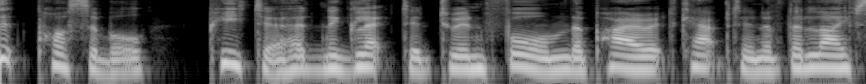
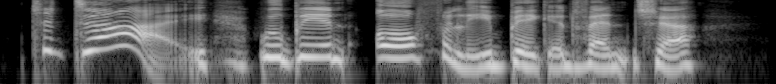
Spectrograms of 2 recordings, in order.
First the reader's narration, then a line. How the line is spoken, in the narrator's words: sneered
